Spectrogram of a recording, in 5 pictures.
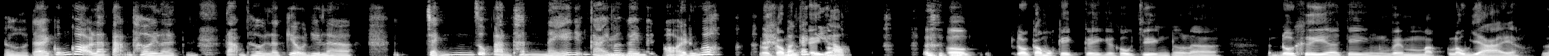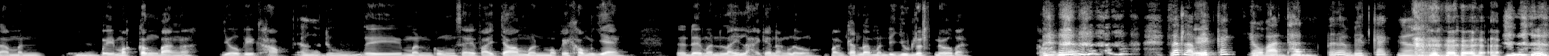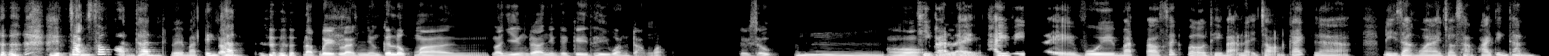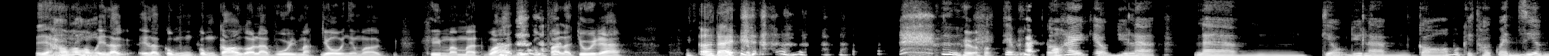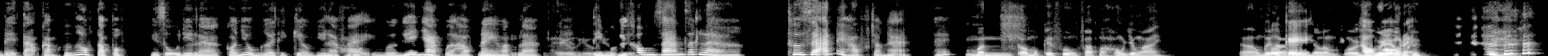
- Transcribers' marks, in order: laugh; chuckle; laughing while speaking: "Ừ, ừ"; chuckle; tapping; chuckle; laugh; chuckle; chuckle; unintelligible speech; laugh; chuckle; laughing while speaking: "Hiểu hông?"; sniff; laughing while speaking: "mọi người không á"; chuckle
- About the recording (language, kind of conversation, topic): Vietnamese, podcast, Làm sao bạn giữ động lực học tập khi cảm thấy chán nản?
